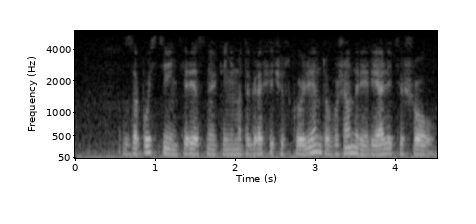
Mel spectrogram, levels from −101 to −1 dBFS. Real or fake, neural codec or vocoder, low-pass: real; none; 5.4 kHz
